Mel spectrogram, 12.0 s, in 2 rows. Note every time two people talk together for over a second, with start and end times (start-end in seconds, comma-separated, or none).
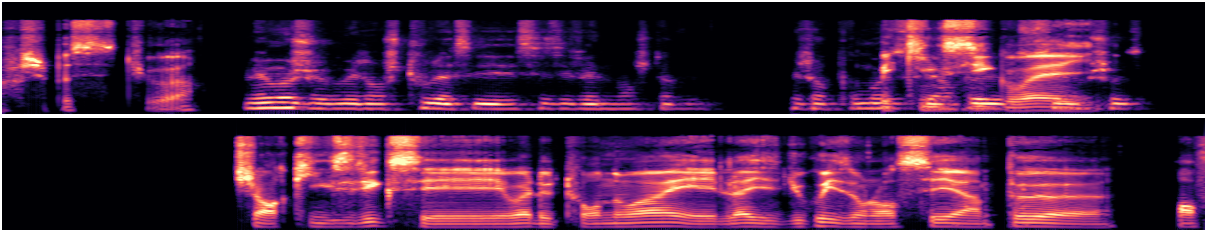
4.4-5.6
